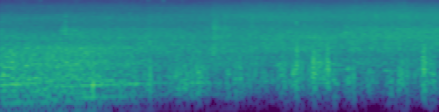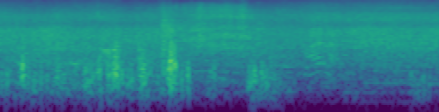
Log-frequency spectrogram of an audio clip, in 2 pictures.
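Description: Steady wind and road noise on board a moving open-top tour bus, with scattered short taps in the middle of the stretch.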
